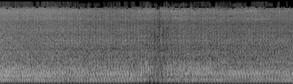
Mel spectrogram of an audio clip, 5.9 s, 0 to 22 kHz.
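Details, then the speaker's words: John Deere 14SE mower with Kawasaki FC150V engine, first start after sitting: running with no load it chugs unevenly and hunts; owner says it runs well without hunting under load. "If you could hear, it kind of wanted to was like hunting. It's somewhat normal with Kawasaki. Actually, I don't want to say normal, but under a load, aka the blade, it does extremely well, and there's no hunting."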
